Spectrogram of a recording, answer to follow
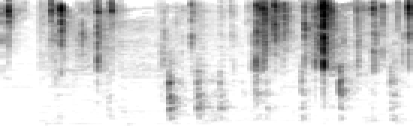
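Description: Metal screw lid of a glass mason jar being twisted open by hand, giving a string of irregular light clicks and ticks, more of them in the second second.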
